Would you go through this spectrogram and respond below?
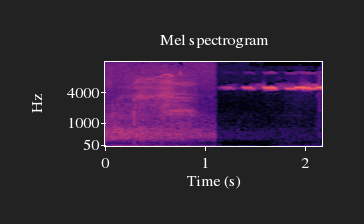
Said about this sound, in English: Well, on that note, the crickets start chirping.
